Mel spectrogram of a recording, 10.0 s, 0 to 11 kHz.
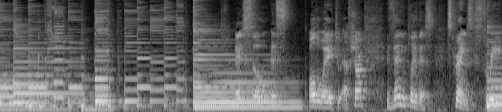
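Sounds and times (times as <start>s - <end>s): acoustic guitar fingerpicking: 0.0s - 6.1s, 9.7s - 10.0s.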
